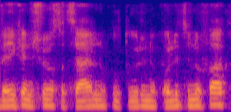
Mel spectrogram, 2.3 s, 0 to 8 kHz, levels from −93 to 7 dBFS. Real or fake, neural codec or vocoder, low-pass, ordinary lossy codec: fake; vocoder, 24 kHz, 100 mel bands, Vocos; 7.2 kHz; AAC, 32 kbps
